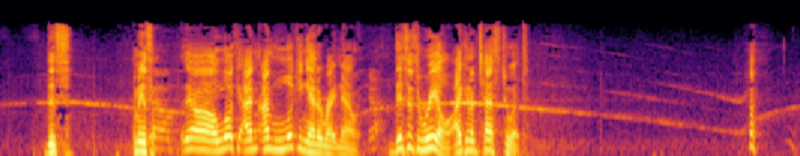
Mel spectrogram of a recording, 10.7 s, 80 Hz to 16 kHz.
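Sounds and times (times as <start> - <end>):
emergency vehicle siren outside: 0.0 - 10.6
speech: 0.6 - 1.0, 1.8 - 7.1, 10.0 - 10.2
bursts of voices: 1.8 - 7.0.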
